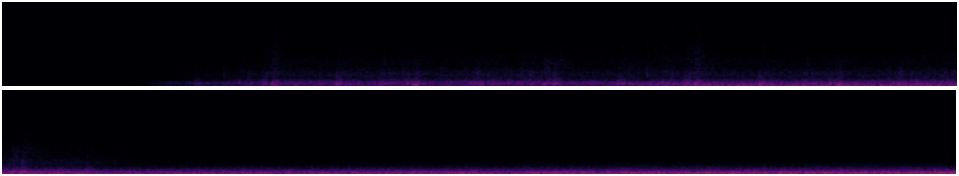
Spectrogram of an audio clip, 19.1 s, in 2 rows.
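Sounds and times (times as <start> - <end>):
train running along rails: 1.3 - 11.3.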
